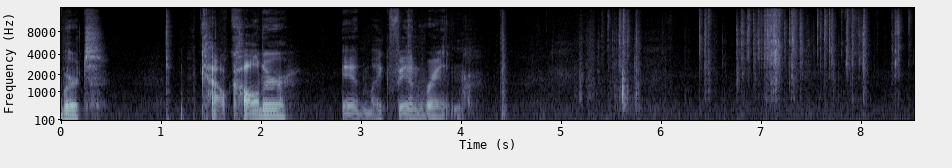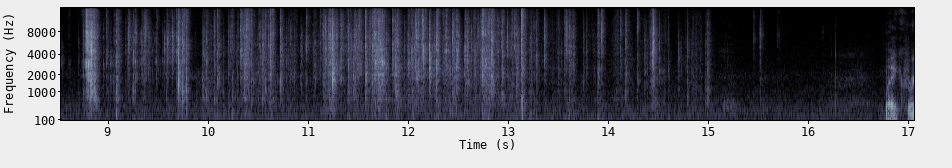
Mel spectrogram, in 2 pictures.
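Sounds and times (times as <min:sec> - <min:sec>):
wrapper tearing and crinkling: 0:06.4 - 0:15.6.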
